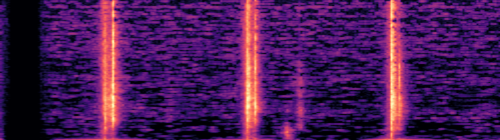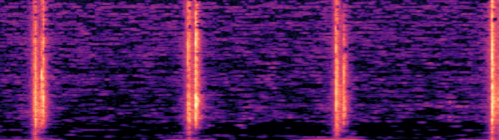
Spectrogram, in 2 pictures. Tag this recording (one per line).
Buttons
Keyboard
Tapping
